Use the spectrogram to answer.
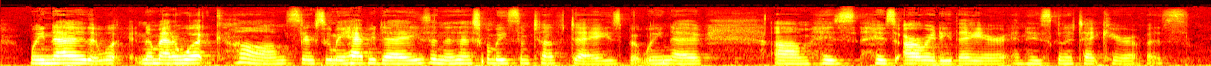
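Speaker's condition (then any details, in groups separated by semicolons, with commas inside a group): No condition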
